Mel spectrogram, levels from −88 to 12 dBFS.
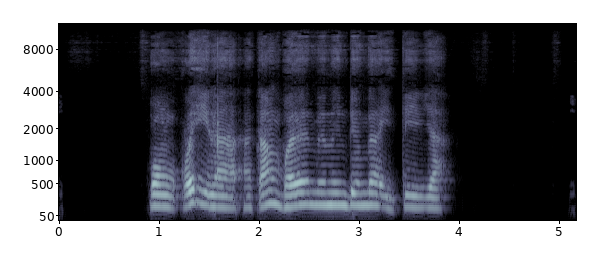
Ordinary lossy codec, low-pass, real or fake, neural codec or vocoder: AAC, 48 kbps; 10.8 kHz; fake; codec, 24 kHz, 0.9 kbps, WavTokenizer, medium music audio release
